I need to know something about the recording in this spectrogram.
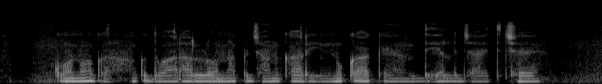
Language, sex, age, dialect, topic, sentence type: Maithili, male, 18-24, Bajjika, banking, statement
